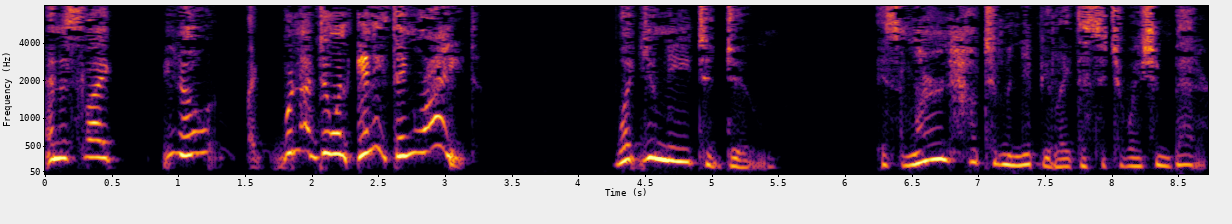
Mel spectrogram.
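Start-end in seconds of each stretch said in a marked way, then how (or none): 0.0-3.3 high, sputtering indignant rant. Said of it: "I sputtered".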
